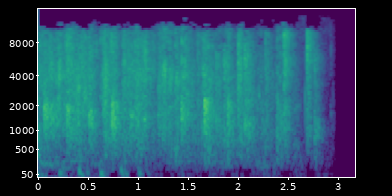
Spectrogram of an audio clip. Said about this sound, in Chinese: 来，掌声。归给我们的主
